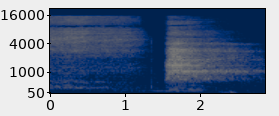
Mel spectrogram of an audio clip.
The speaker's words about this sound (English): we can take 1 to 2 to 3 deep breaths, maybe 10.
